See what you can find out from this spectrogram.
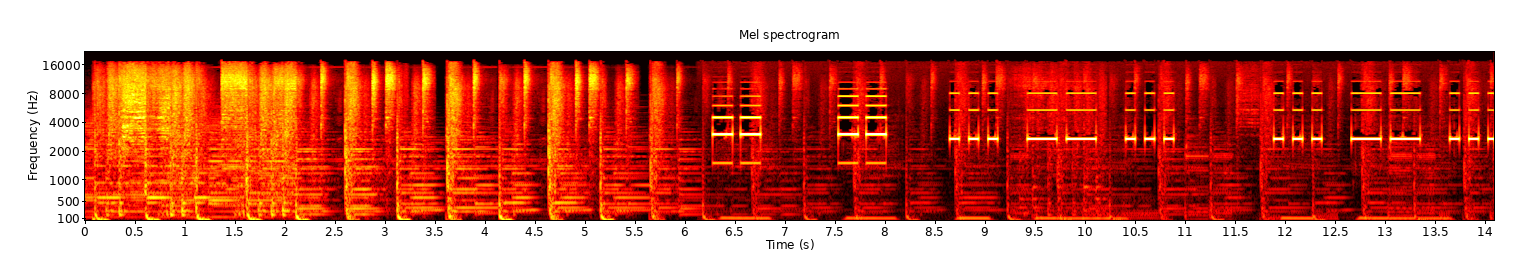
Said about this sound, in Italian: Come mi avete sentito, è appena arrivato un SMS, un messaggio di 160 caratteri che arriva sul telefonino, ma in realtà quello che è stato trasmesso è una sequenza di bit che è stata ordinata secondo un certo formato.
